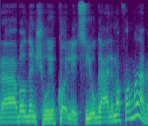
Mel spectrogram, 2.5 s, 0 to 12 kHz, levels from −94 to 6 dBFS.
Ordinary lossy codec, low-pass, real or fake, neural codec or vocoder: Opus, 24 kbps; 10.8 kHz; real; none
